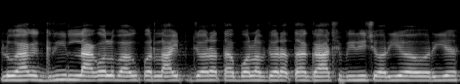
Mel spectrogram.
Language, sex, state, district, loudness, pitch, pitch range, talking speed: Bhojpuri, male, Bihar, Muzaffarpur, -17 LUFS, 195 Hz, 190-200 Hz, 170 wpm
